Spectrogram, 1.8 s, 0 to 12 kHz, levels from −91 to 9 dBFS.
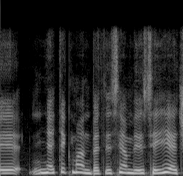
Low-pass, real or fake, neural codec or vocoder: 9.9 kHz; fake; vocoder, 22.05 kHz, 80 mel bands, WaveNeXt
